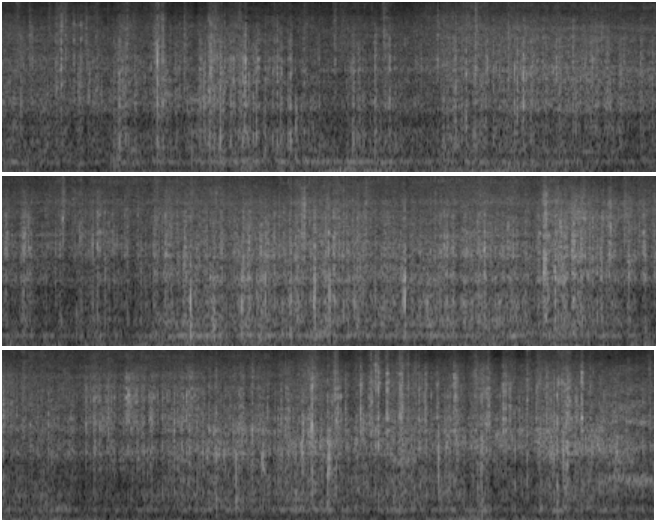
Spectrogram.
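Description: Mountain bike riding over a rough dirt trail: steady wind rumble on the onboard camera's microphone, with tyre noise and many small rattles and knocks from the bike over the bumps.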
